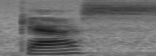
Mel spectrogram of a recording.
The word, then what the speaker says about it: castle: Three, castle. T is not pronounced.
